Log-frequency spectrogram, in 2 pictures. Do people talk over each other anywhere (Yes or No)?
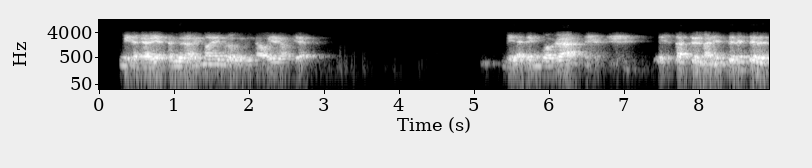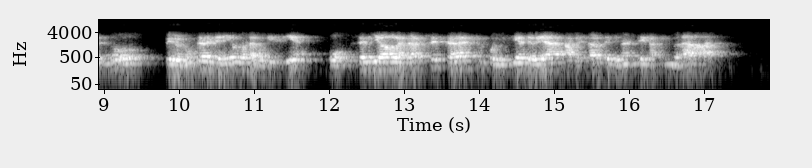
No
